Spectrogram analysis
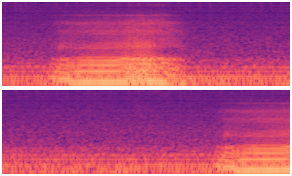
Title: Snoring sounds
